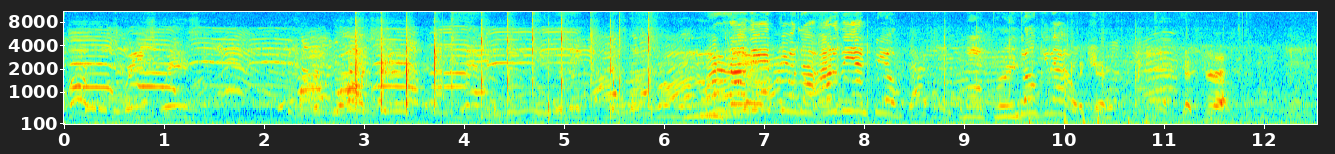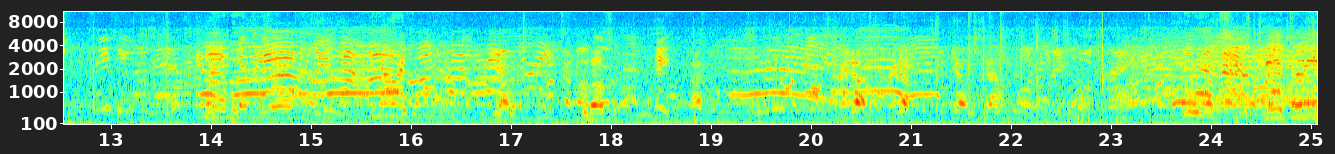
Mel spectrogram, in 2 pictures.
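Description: Young girls and spectators shout and cheer outdoors.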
